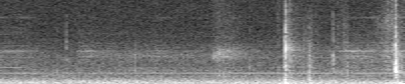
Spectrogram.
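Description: Quiet indoor room tone with a faint, steady high tone, broken by a single short tap about one and a half seconds in.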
